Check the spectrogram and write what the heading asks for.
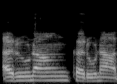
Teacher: So ka varga's 5th alphabet is ka, kha, ga, ghang, ng. So the anuswara will get ng pronunciation. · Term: anunasik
